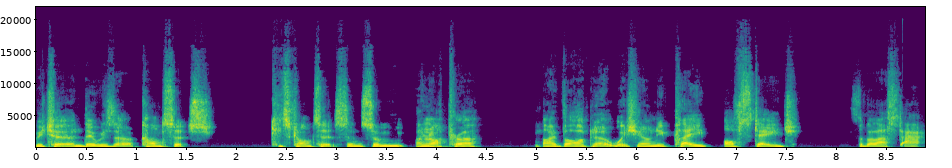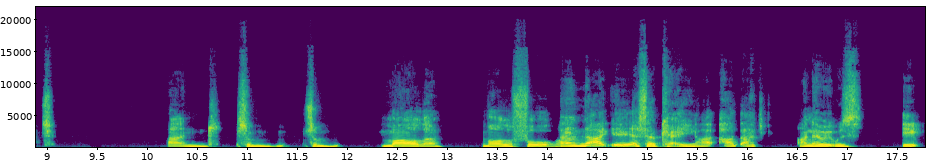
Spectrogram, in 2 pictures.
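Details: Adult man with aphasia after a stroke from a left middle cerebral artery blockage 10 years earlier; initially no speech and right-sided weakness; speech since improved, word-finding still difficult.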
